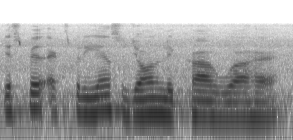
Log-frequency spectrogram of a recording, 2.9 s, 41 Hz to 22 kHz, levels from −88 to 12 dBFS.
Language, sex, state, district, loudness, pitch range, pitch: Hindi, male, Jharkhand, Ranchi, -15 LUFS, 120-145 Hz, 130 Hz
